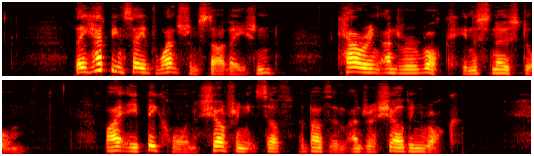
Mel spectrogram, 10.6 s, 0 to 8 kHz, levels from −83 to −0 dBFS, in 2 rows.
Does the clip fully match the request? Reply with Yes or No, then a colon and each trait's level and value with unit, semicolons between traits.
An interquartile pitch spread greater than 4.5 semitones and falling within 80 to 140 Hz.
Yes: average, 5.3 semitones; low, 135 Hz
